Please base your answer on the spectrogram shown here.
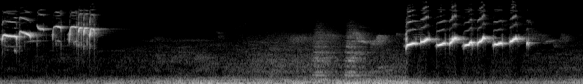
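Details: Orange-headed thrush offering a relaxed song: a fast phrase of high looping whistles, a pause with faint scratchy notes, then another rapid series of repeated wavering whistled notes.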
